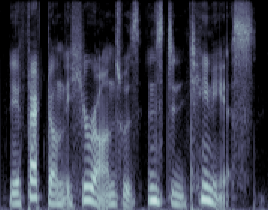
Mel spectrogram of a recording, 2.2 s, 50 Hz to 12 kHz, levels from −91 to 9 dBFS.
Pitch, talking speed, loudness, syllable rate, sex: 175 Hz, 190 wpm, -18 LUFS, 5.9 syllables/s, female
